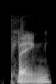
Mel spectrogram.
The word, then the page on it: ping: American English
